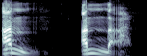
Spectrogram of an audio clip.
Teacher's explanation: জিহ্বার অগ্রভাগ আর তার বরাবর উপরের তালুর সাথে মিশিয়ে উচ্চারিত হয় নুন অর্থাৎ লামে এর মাখরাজের একটু নিচে উচ্চারিত হয় নুন যেমন আন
